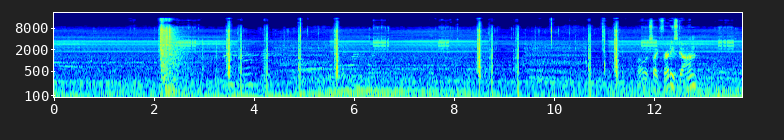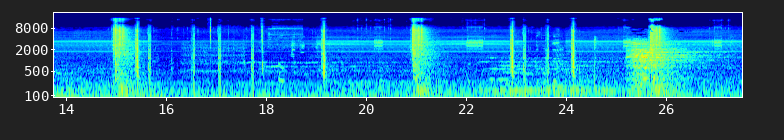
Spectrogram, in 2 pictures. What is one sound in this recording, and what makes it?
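An electric desk fan whirs.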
